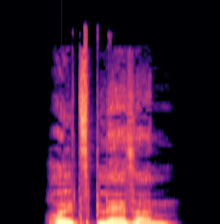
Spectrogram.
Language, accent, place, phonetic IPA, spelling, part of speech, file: German, Germany, Berlin, [bəˈt͡sɪfəʁəst], bezifferest, verb, De-bezifferest.ogg
- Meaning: second-person singular subjunctive I of beziffern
